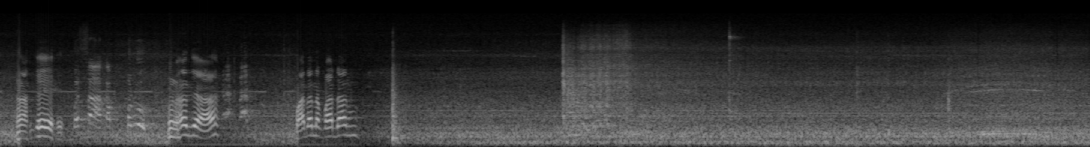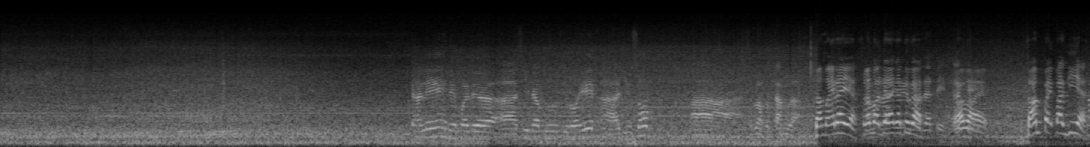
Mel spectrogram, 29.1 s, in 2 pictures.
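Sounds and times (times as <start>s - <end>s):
car engine starting and running: 5.4s - 25.6s.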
